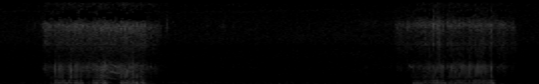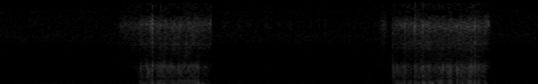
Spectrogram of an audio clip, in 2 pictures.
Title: My Cat Snores! #catlife #cat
